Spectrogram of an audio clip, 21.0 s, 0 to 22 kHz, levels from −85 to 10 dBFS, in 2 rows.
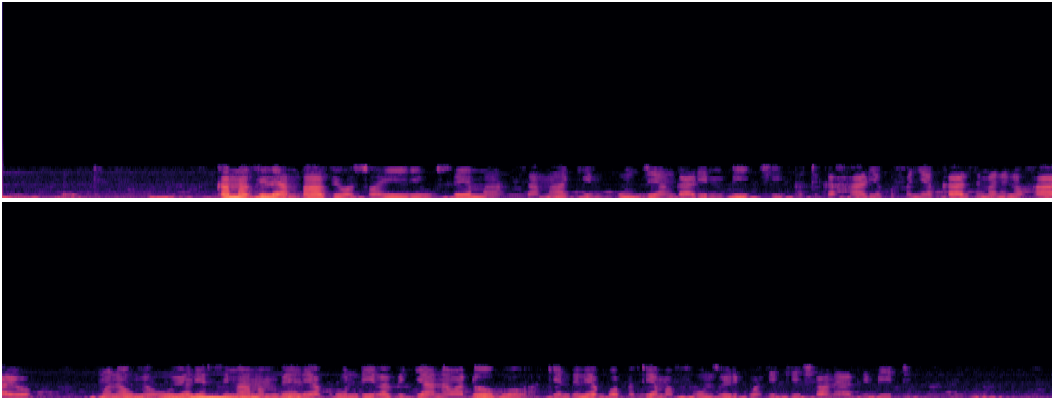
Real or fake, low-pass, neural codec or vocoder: real; 3.6 kHz; none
